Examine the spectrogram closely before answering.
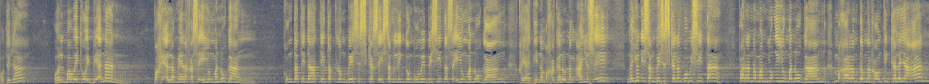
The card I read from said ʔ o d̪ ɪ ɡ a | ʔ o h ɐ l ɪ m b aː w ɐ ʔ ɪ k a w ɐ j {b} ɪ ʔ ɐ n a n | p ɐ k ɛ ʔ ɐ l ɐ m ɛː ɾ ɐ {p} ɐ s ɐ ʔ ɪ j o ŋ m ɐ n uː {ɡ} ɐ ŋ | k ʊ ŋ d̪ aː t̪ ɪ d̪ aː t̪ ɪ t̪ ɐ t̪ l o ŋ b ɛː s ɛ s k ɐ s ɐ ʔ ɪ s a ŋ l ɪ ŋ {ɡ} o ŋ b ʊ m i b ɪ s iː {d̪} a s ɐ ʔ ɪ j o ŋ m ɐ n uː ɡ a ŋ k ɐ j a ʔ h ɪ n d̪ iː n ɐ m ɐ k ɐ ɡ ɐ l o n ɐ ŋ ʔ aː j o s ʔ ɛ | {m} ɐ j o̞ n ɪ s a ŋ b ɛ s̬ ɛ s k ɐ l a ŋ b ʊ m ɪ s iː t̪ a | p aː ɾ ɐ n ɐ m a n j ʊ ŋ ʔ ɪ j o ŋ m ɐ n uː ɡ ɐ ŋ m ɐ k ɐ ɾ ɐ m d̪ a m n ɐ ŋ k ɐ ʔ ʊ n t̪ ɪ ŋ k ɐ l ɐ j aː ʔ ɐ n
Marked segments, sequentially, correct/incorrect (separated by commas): correct, incorrect, correct, correct, incorrect, incorrect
